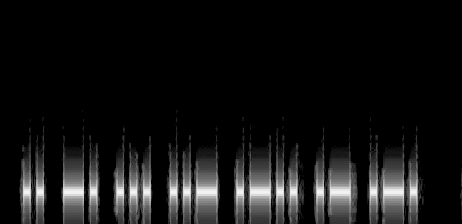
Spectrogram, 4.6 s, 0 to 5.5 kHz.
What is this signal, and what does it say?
Morse code, heard as a keyed tone, about 18 wpm, 800 Hz. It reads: INSULAR
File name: audios / portugais / portugais texte en clair 1 vitesse 18 mots minutes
